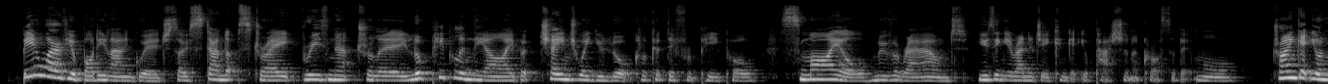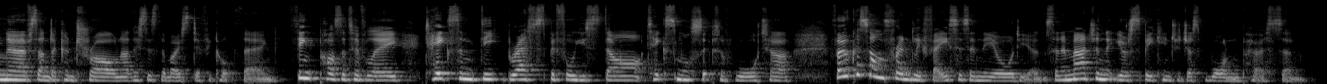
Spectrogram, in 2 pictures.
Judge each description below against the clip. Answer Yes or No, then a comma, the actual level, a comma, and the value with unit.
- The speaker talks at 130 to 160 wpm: No, average, 190 wpm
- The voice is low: No, high, 200 Hz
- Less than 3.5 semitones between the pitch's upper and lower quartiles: No, average, 4.1 semitones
